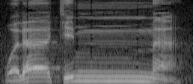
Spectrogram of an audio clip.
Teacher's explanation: hanya kita memanjangkan gunnah masuk dalam hidung kita.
